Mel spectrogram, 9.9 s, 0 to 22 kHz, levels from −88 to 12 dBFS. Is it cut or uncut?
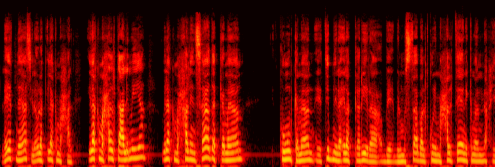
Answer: uncut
